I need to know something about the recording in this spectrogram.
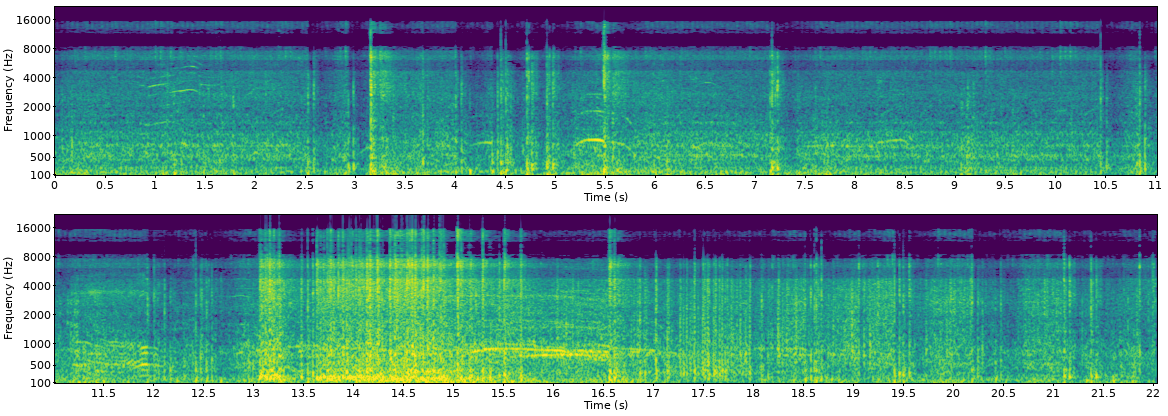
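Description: Fireworks bang and crackle in the night sky.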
